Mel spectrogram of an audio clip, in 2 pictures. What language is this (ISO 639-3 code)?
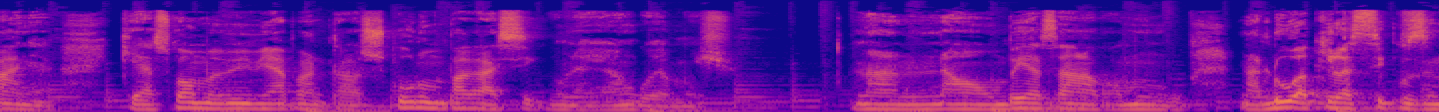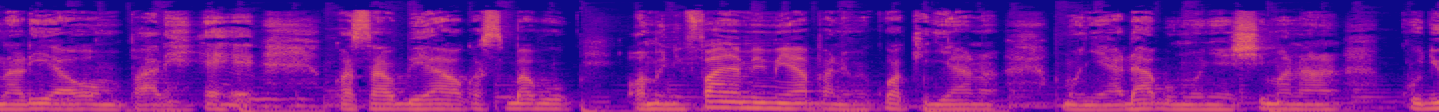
swa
